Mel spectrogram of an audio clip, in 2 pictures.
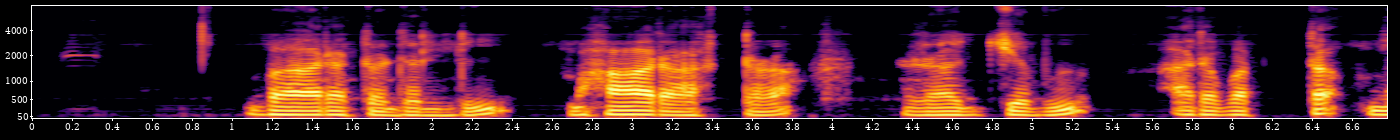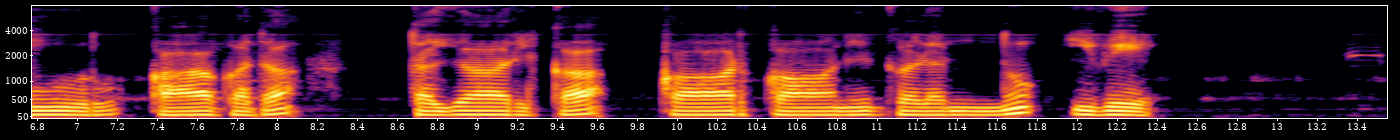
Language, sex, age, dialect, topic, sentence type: Kannada, male, 51-55, Mysore Kannada, agriculture, statement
